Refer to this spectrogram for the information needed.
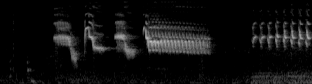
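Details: Asian pied starling giving harsh slurred notes and a buzzy trill, then a rapid rattle, in rough-fill long-roll master song for training cage birds.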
